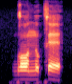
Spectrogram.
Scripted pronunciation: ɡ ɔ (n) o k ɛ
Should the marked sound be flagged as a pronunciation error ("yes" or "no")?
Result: no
